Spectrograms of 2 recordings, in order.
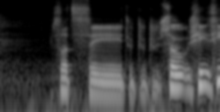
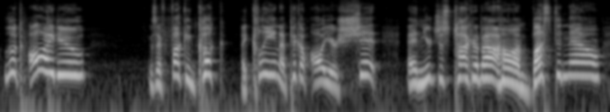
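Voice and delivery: mock upset plea; 11 semitones higher than usual. Adrian upset with Paulie.

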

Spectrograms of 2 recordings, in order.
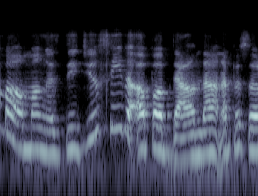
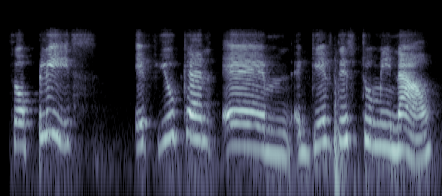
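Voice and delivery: put-on halting, broken-English immigrant accent; immigrant parent accent. Mom asking officials for food stamps, careful immigrant accent. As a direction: search for each word in a parent's accent.

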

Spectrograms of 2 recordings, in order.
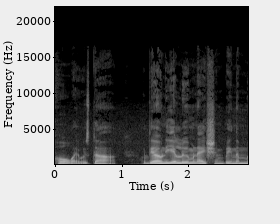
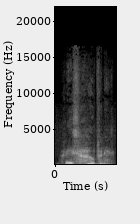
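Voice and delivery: desperate plea; 8 semitones higher than usual. A narrator's reading. Woman begging at door.

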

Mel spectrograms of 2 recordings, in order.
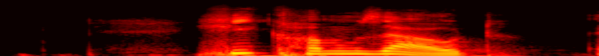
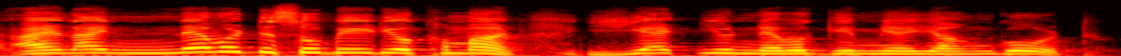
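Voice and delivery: resentful protest; 7 semitones higher, 5 dB louder than usual. Acted. Older son shouts grievance at his father, indignant. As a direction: throw the grievance at him.

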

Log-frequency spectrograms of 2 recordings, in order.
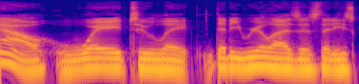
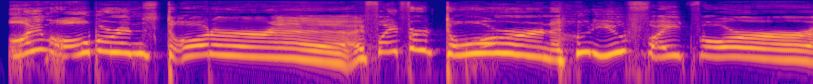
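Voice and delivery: much higher, slow mock-heroic voice; whiny high fighter girl; mock fierce girl; slower than usual. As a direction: play a squeaky would-be warrior daughter. Acting a Sand Snake's line.

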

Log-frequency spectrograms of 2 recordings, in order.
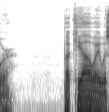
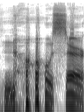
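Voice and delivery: put-on louder, higher drunken refusal; loud boozy refusal; drunken cry; 4 semitones higher, 6 dB louder than usual. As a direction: cry it out like a tipsy sailor. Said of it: "cried the boatswain".

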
